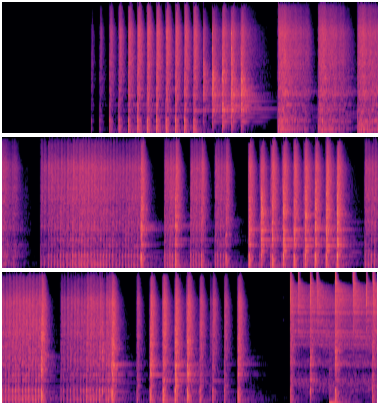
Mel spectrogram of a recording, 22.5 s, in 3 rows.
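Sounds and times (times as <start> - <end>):
Gretsch 5.5x14 Anniversary snare drum: 1.8 - 20.0, 20.8 - 22.5.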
